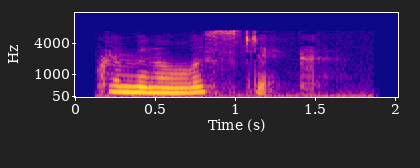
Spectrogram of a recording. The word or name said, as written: criminalistic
